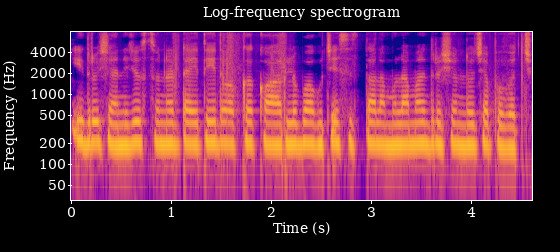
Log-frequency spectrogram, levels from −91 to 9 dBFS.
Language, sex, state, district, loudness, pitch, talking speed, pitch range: Telugu, female, Andhra Pradesh, Krishna, -12 LUFS, 195 Hz, 180 wpm, 190-200 Hz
